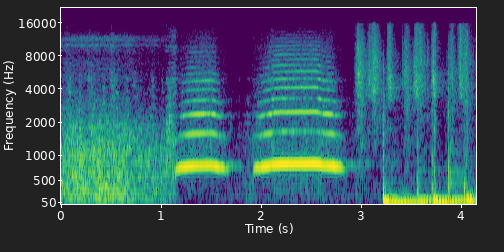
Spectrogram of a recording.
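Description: Small steam locomotive running, then two blasts of its steam whistle, one steady pitch, the second blast a little longer. Background music with a low beat comes in about three seconds in.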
